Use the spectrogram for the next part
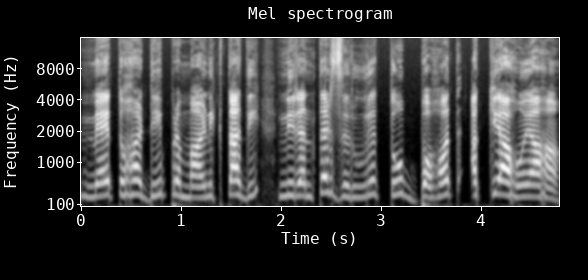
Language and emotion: Punjabi, angry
